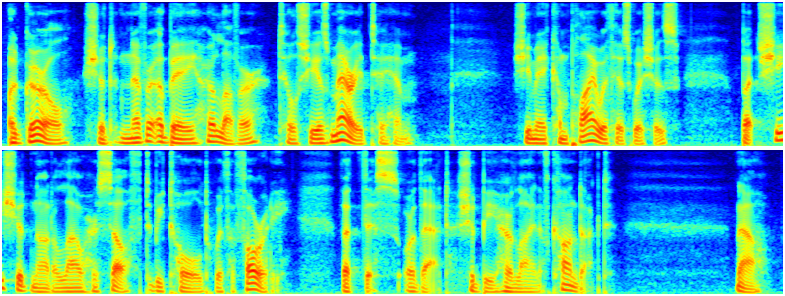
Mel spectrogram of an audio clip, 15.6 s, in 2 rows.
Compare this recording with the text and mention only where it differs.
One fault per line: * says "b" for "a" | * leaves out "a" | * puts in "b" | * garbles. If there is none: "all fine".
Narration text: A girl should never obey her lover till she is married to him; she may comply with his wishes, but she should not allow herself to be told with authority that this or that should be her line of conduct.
* puts in "Now"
